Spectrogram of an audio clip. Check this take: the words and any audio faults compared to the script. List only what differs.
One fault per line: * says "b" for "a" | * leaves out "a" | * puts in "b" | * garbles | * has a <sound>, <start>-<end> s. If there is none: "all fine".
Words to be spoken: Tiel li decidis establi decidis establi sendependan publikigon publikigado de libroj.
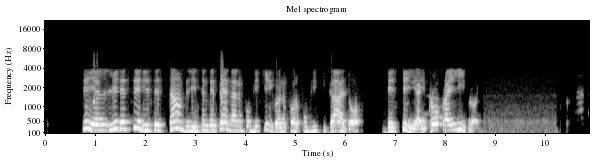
* leaves out "decidis establi"
* puts in "por"
* puts in "siaj propraj"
